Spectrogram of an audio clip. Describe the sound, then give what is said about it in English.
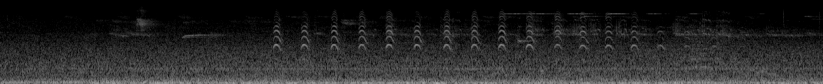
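A rapid series of high, bright bird calls echoing between city buildings in Sao Paulo, Brazil, repeats for several seconds, clearly audible above a steady low rumble of city background noise, with a few fainter chirps before and after. “In this density, each building echoes with the sound of their calls.”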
